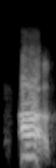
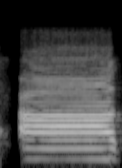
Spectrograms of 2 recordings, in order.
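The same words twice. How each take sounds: First: First آ cut off with a jolt; abrupt "ah!" for آ, as the mistake; very short, jerked آ. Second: Last آ drawn out into a long "aaah"; long, loud, held آ; stretched a. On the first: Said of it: "اس کو نہ جھٹکا دیں گے". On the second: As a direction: drag آ out, as the mistake. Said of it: "نہ ہی اس کو کھینچیں گے". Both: Shown as a demonstration.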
